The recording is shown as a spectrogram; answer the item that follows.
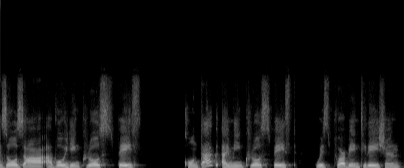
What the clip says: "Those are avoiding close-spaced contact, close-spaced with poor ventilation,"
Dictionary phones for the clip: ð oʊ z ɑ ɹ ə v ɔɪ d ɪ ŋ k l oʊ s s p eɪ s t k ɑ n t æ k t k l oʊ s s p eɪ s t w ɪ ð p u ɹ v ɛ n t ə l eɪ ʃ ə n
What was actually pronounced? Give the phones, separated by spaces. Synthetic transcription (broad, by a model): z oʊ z ɑ ɹ ə v ɔɪ d ɪ ŋ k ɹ oʊ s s p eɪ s k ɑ n t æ k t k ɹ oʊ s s p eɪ s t w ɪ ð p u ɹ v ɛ n t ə l eɪ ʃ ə n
